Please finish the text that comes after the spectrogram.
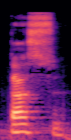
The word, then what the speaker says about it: tasse: zèbre oui très bien TASS non on a deux s oui on a deux S qui se trouve entre de voyelles mais il se prononce se pas TASS tasse visage oui la lettre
